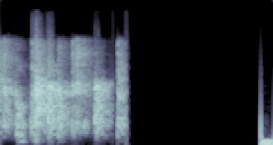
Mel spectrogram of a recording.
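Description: Audience applause that cuts off abruptly about a second in, followed by dead silence; right at the end an electronic drum-machine beat kicks in.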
